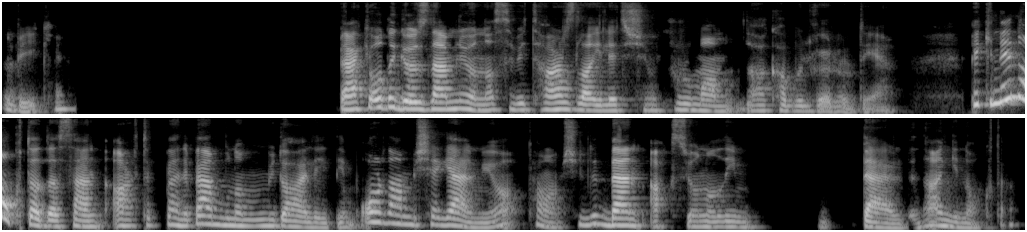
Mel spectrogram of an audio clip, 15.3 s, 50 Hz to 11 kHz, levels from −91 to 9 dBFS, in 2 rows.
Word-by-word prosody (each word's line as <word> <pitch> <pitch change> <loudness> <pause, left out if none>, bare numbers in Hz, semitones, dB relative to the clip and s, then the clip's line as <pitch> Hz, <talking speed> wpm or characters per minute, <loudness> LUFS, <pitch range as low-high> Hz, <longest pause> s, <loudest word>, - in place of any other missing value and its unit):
Tabii 155 -7 -7
ki. 205 0 -10 2.0
Belki 200 +4 +5
o 255 +2 +4
da - - +6
gözlemliyor 205 -3 +4
nasıl 180 +3 -6
bir 185 0 -4
tarzla 190 -2 +2
iletişim 165 +1 -4
kurmam 160 -4 -6
daha 160 0 -8
kabul 150 -3 -7
görür 150 +2 -8
diye. - - -14 0.5
Peki, 340 +2 +4
ne - - +8 0.2
noktada 190 - +1
sen 165 -1 -1
artık, 190 +2 -5
hani, 190 -4 -2
ben 235 -3 +3
buna 190 -2 0
müdahale 175 -6 -2
edeyim, 140 +1 -10
oradan 265 -5 0
bir - - -7
şey 215 +1 -5
gelmiyor. 155 -7 0
Tamam 140 -2 -9
şimdi 215 +7 -6
ben 200 -2 +7
aksiyon 160 0 -7
alayım 150 -1 -7 0.4
d 145 - -18 0.3
derdin. 130 -5 0
Hangi 170 -7 -2
nokta? 130 +7 -12
180 Hz, 150 wpm, -22 LUFS, 160-200 Hz, 2.0 s, ne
